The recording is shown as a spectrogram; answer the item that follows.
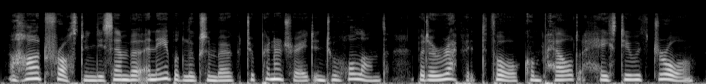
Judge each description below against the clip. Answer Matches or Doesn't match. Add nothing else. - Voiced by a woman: Matches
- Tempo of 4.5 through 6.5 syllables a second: Matches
